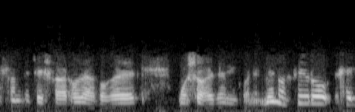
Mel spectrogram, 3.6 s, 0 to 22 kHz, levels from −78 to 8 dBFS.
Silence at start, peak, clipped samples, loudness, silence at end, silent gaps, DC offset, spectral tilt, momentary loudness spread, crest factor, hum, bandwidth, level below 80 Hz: 0 s; 0 dBFS; under 0.1%; -17 LUFS; 0 s; none; under 0.1%; -6 dB/octave; 9 LU; 16 dB; none; 4.9 kHz; -60 dBFS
